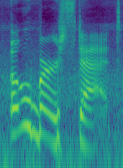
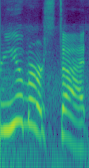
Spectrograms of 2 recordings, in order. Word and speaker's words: Oberstadt: My last name is pronounced Oberstadt, or if you want the German pronunciation, it is either Oberstadt.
